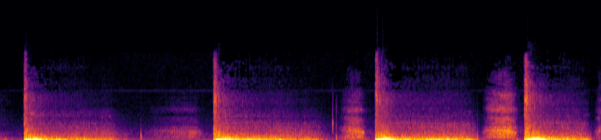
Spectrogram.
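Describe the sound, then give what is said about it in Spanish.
Four heavy, booming footsteps of a giant, Jurassic Park style, land at a slow, steady pace, each deep thud rumbling and ringing out before the next. Loud, with no voices. “Que siempre que camina algo, como en Jurassic Park, hay un vaso de agua, siempre.”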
